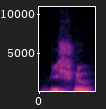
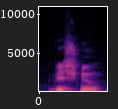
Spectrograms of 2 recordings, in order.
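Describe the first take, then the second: First: "Vishnu" with a clipped ee, softly; Vishnu with ee sound. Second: "Vishnu" with the short i of pin. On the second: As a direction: say "Vishnu" with the lax i. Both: Shown as a demonstration. Teacher contrasting the two vowel sounds. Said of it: "you hear the difference".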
